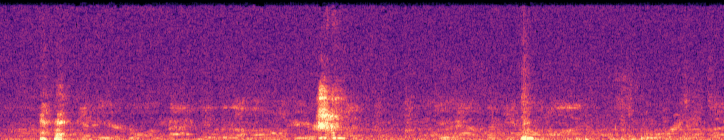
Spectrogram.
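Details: A person coughs; cough.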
